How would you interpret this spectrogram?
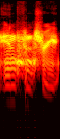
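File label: "infantry", English; USA; DCS; Allied Flight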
